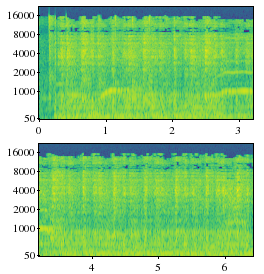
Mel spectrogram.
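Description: Loud dance music with a heavy bass beat, cutting in abruptly right at the start after a brief quieter moment.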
